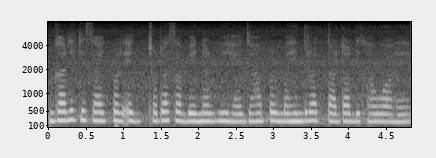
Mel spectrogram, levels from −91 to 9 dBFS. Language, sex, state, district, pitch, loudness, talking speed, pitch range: Hindi, female, Arunachal Pradesh, Lower Dibang Valley, 225 Hz, -14 LUFS, 210 wpm, 220-235 Hz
